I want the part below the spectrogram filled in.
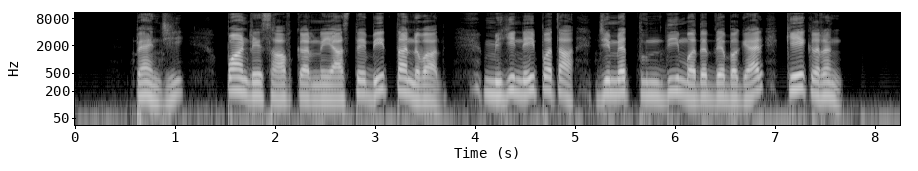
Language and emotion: Dogri, happy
